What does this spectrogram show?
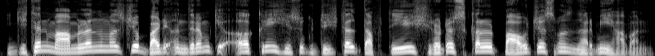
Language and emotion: Kashmiri, neutral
